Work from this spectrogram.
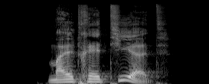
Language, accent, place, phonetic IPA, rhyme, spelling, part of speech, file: German, Germany, Berlin, [maltʁɛˈtiːɐ̯t], -iːɐ̯t, malträtiert, verb, De-malträtiert.ogg
- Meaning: 1. past participle of malträtieren 2. inflection of malträtieren: third-person singular present 3. inflection of malträtieren: second-person plural present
